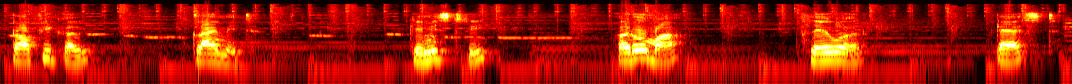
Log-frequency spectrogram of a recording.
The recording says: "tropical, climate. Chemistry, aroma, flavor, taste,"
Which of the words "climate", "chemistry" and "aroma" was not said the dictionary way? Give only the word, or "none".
none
